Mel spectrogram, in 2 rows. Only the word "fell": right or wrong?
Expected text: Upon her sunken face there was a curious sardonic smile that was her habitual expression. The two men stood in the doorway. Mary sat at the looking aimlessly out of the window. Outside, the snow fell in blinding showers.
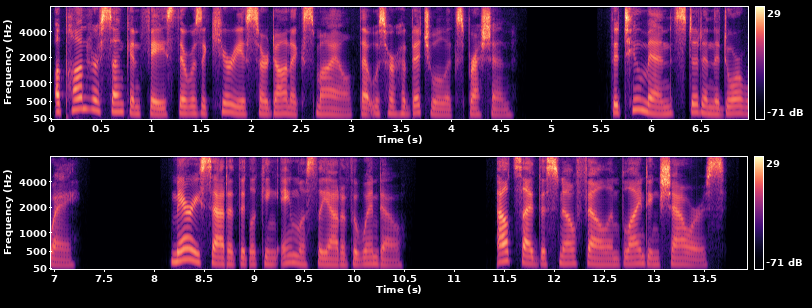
right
